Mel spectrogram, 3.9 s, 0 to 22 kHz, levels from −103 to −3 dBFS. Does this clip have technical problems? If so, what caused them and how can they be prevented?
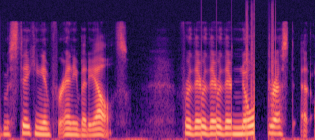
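Yes. From 2.51 to 2.89 s the CD is stuck on one turn: a scratch keeps knocking the laser back, so the same 190 ms slice plays twice with short mutes between. That identical, evenly timed repeat sets it apart from random dropouts. Cleaning or replacing the disc prevents it.

From 3.06 to 3.44 s an intermittent contact opens for about 175 ms, cutting the sound out with crackle at both edges. Unlike the CD skip, nothing repeats; there is just an irregular break. Securing or replacing the loose cable or plug prevents it.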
